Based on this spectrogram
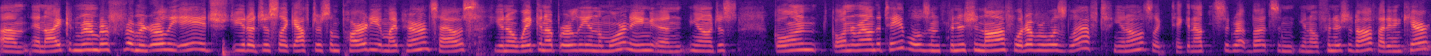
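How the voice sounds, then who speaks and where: Very fast speech with hardly any pauses, in a Californian accent. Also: woman, high pitch for a woman, fairly even intonation. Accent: Californian American. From US West Coast, Santa Monica, Lithuanian community. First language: Lithuanian. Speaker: AA speaker. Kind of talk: recovery talk at AA meeting. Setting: meeting with audience. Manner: casual, filler-heavy.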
